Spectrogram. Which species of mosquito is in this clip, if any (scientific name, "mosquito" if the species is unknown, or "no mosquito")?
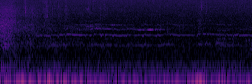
Anopheles funestus s.s.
